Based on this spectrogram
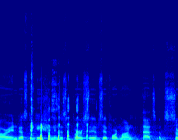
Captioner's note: laughing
